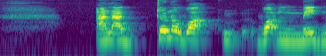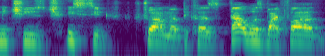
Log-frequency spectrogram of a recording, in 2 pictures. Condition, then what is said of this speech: Stuttering. One of the things that I really struggle with to begin with is just saying my name.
